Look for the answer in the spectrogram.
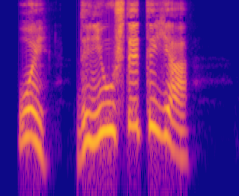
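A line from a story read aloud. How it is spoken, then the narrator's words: Surprised exclamation. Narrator (Russian): воскликнула Аграфена Семеновна, увидя портрет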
